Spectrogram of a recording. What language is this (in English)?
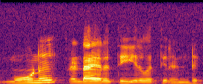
Tamil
